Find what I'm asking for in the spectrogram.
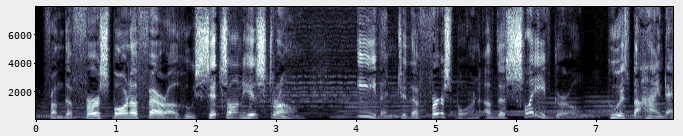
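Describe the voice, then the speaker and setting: A man's voice: mid-range voice, heavily acted. A man playing a bold prophet confronting a king in a scripture drama, declamatory, emphatic and defiant.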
